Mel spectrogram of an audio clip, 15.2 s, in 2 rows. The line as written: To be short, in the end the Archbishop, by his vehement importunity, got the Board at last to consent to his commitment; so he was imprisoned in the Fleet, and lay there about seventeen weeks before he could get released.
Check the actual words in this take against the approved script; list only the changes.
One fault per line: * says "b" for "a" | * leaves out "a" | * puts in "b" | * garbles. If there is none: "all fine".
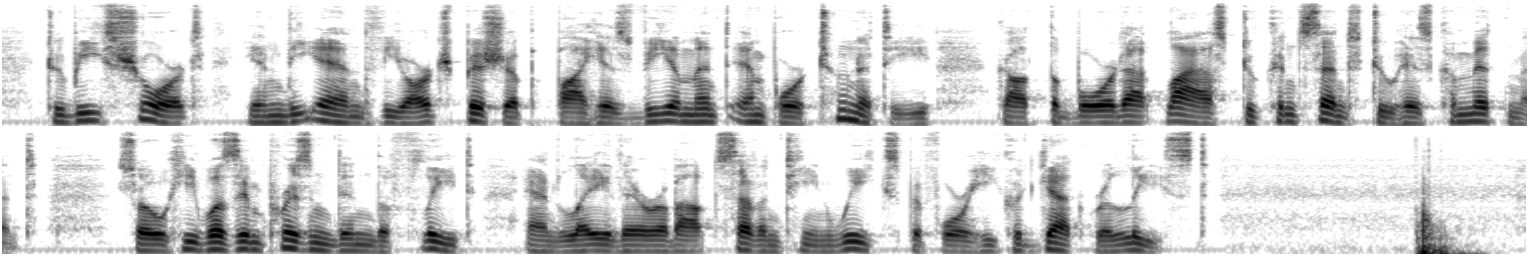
all fine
